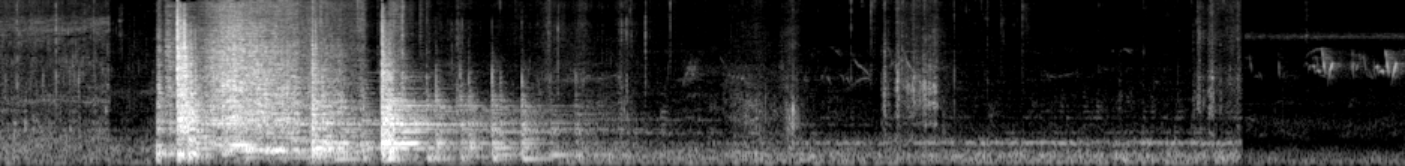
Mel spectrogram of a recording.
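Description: A wood fire crackles under a pot.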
